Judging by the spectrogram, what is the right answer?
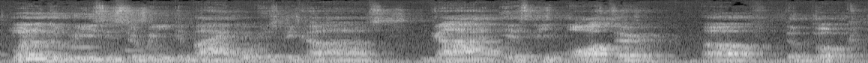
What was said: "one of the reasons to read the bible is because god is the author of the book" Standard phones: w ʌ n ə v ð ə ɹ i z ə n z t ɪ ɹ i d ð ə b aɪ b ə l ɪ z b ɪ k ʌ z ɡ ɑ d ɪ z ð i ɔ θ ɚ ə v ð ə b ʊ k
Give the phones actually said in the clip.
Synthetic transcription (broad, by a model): w ʌ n ə v ð ə ɹ i z ə n z t ɪ ɹ i d ð ə b aɪ b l ɪ z b ɪ k ʌ z ɡ ɑ d ɪ z ð i ɔ θ ɚ ə v ð ə b ʊ k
